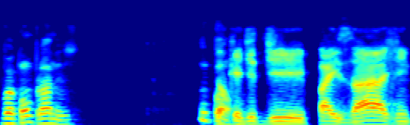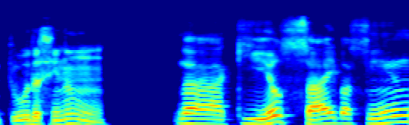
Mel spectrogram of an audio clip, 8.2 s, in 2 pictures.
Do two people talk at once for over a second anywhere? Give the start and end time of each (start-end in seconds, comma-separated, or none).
none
